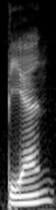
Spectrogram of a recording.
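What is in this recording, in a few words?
"bian", Mandarin Chinese, second tone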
